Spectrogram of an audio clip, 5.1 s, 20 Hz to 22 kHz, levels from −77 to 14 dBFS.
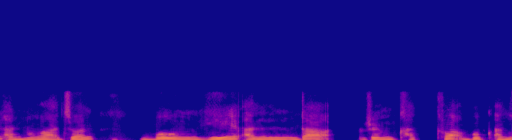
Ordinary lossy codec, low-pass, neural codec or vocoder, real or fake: none; none; codec, 16 kHz, 2 kbps, FreqCodec, smaller model; fake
